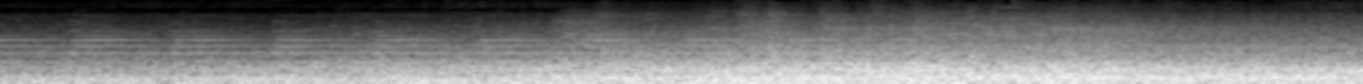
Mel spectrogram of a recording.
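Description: Subway train running through the station: a loud rumble with rail clatter that builds over the first few seconds.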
